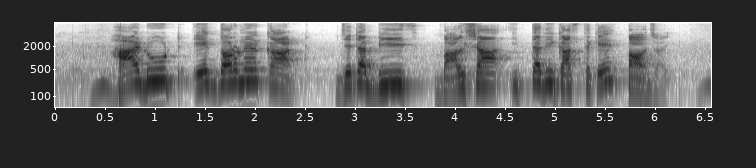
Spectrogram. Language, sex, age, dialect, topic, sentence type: Bengali, male, 25-30, Northern/Varendri, agriculture, statement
